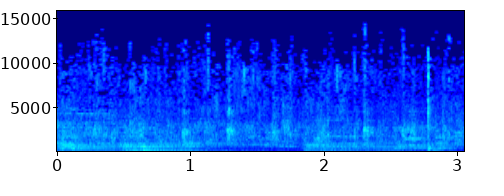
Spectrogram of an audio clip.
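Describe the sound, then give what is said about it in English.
A church audience claps and shouts to God together in a steady, dense wash of applause mixed with raised voices, sustained at an even loudness for the whole few seconds. “Oh, would you clap your hands and shout just a little bit to God?”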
